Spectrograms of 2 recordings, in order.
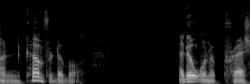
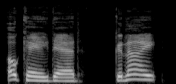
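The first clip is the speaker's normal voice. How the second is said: put-on high, loud little boy; child voice; 12 semitones higher, 7 dB louder than usual. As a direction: call it down like a happy kid. Son voiced, shouting from upstairs.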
